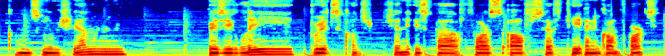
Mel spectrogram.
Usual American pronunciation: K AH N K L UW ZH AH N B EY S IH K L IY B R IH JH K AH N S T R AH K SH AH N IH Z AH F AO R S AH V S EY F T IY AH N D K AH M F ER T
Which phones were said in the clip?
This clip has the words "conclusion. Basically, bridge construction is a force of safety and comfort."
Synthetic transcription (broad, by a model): K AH N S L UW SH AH N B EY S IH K L IY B R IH CH K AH N S T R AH K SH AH N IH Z AH F AO R S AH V S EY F T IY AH N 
